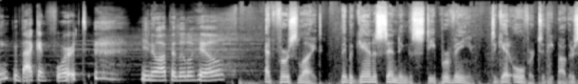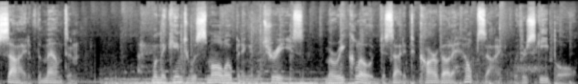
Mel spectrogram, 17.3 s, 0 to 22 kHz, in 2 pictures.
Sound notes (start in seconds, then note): 13.9 voiceover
